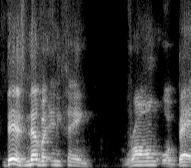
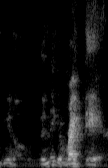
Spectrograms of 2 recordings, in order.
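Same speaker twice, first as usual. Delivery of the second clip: ordinary delivery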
